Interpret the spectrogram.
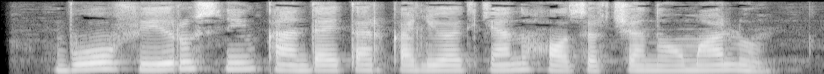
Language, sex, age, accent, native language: Uzbek, female, 12-17, Qashqadaryo, Uzbek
